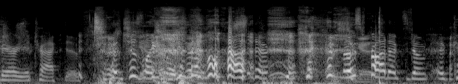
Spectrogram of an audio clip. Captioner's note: laughter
